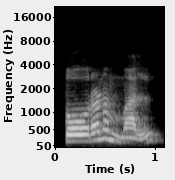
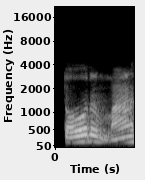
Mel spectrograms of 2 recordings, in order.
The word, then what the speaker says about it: तोरमाण: तो ये मिहिर कुल तोरणमल, जो तोरमाण था, तोरणमल जिसको आप पढ़ते हैं, तो उसका पुत्र था। क्या नाम है? पूरा नाम उसका प्रोनाउंसिएशन सही ठीक से किया जाए तो तोरमाण का शासक मिहिर कुल था।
